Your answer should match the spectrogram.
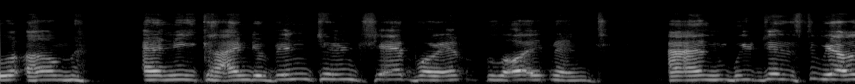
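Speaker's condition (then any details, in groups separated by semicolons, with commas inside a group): Cerebral palsy; lifelong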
